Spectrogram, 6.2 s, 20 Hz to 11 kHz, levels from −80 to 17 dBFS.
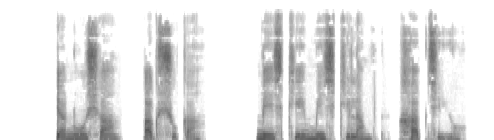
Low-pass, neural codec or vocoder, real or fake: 9.9 kHz; vocoder, 48 kHz, 128 mel bands, Vocos; fake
